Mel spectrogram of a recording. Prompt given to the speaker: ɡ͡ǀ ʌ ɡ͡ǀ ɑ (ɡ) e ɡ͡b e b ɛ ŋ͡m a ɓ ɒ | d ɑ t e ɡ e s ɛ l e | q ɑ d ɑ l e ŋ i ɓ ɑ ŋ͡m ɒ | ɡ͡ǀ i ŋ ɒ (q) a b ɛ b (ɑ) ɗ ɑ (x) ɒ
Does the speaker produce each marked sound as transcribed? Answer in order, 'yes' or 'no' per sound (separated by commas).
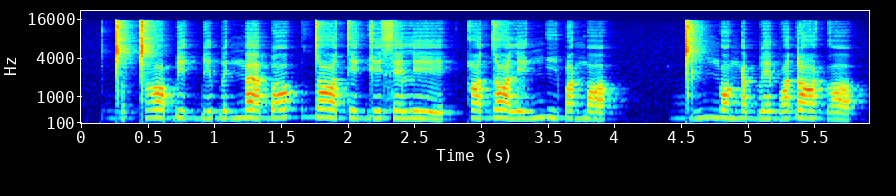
no, no, yes, no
